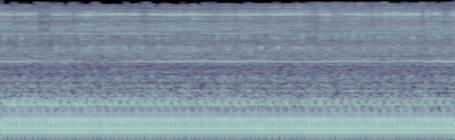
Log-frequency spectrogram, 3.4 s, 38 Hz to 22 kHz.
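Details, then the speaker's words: Citroen Saxo VTS, abandoned about 3 years and being recommissioned: thin steady squeal over an even petrol idle, unchanging with the engine beat; slightly noisy, slipping alternator belt, otherwise the engine runs well. "but the car ran and apart from the slightly noisy alternator belt it ran pretty well"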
